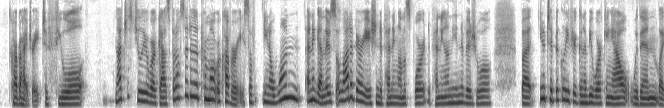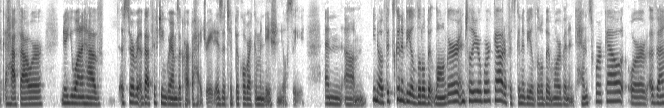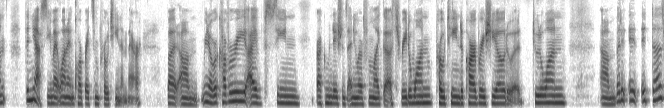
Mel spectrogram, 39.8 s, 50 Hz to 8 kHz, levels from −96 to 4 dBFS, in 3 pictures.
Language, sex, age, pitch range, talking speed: English, male, 20-39, 170-235 Hz, 210 wpm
